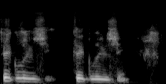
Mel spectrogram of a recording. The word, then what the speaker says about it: Figliuzzi: Are we pronouncing your name right, Figliuzzi? You're close enough, as they say, for government work. It's 3 syllables, Figliuzzi.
